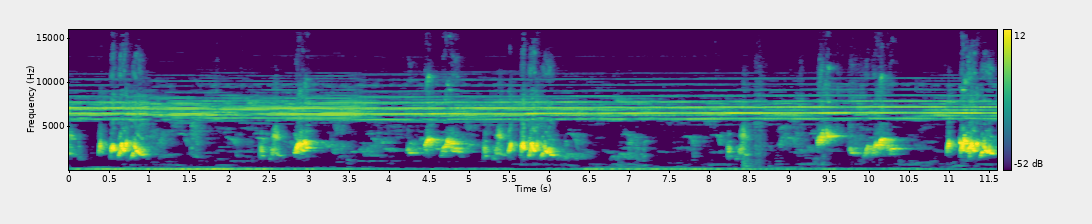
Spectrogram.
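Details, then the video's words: Young wild Vietnamese red-whiskered bulbuls, played to train young birds, give short lively warbled phrases roughly every second or two. A constant high-pitched tone and a low droning hum run underneath throughout. "ลูกนกกรงหัวจุกเวียดนามป่า ใว้เปิดฝึกลูกนก"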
